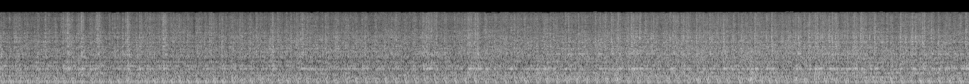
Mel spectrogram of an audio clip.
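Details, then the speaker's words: Two-stroke electric-start snowblower, primed and choked, new paddles fitted: fast, steady single-cylinder buzz at even speed without surging or dropouts; running and throwing snow better than before. "all right well it's working better than it did before"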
